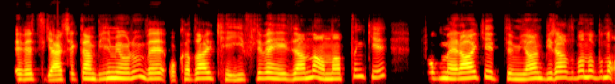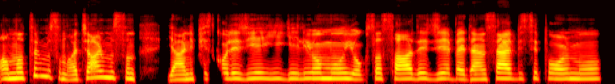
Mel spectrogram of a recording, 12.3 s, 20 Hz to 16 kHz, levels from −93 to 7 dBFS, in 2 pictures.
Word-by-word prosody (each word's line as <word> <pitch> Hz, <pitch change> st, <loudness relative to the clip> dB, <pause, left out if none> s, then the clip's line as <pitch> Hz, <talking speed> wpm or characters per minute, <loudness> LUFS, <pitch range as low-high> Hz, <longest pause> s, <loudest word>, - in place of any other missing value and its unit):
Evet, 185 Hz, 0 st, 0 dB
gerçekten 185 Hz, +4 st, +4 dB
bilmiyorum 215 Hz, +5 st, 0 dB
ve 205 Hz, -1 st, +5 dB
o 155 Hz, -, -7 dB
kadar 205 Hz, +5 st, +2 dB
keyifli 175 Hz, +3 st, -6 dB
ve 220 Hz, -, +6 dB
heyecanlı 200 Hz, +4 st, +2 dB
anlattın 200 Hz, +8 st, -1 dB
ki 250 Hz, +3 st, -4 dB, 0.4 s
çok 215 Hz, 0 st, -7 dB
merak 215 Hz, +3 st, +5 dB
ettim. 195 Hz, -5 st, -3 dB
Yani, 205 Hz, +4 st, +2 dB
biraz 225 Hz, +2 st, 0 dB
bana 255 Hz, -1 st, -2 dB
bunu 240 Hz, -3 st, -4 dB
anlatır 210 Hz, +8 st, 0 dB
mısın, 265 Hz, -9 st, -7 dB
açar 175 Hz, +8 st, 0 dB
mısın? 225 Hz, -4 st, -5 dB, 0.3 s
Yani, 175 Hz, +3 st, 0 dB
psikolojiye 205 Hz, +1 st, -4 dB
iyi 200 Hz, -1 st, -8 dB
geliyor 205 Hz, +2 st, -3 dB
mu 205 Hz, 0 st, 0 dB
yoksa 185 Hz, +1 st, -4 dB
sadece 200 Hz, 0 st, 0 dB
bedensel 185 Hz, +2 st, +3 dB
bir -, -, -13 dB
spor 200 Hz, -1 st, -4 dB
mu? 195 Hz, 0 st, -5 dB
200 Hz, 160 wpm, -23 LUFS, 190-215 Hz, 0.4 s, ve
